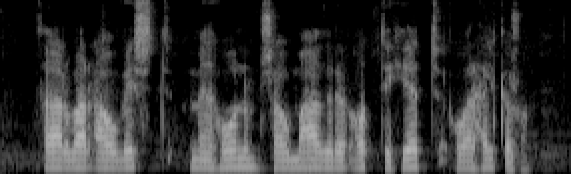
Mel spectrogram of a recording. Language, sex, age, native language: Icelandic, male, 40-49, Icelandic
